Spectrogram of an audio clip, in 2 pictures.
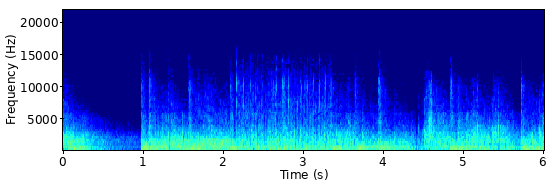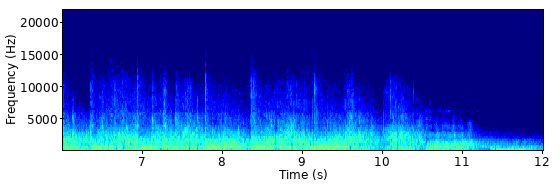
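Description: A loud explosion booms, and debris roars down in a long rumble.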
